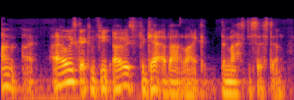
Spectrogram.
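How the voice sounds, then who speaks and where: A man's voice: low-pitched, big pitch swings, fairly quick, gravelly, a little mellow, husky. A man in his thirties chatting casually as a podcast co-host, in a loose, hesitant conversational way. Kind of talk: casual chat. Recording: dull lo-fi podcast audio.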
